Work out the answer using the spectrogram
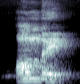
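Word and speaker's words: hombre: For example this is ओम्ब्रे, डू not pronounce H is silent, ओम्ब्रे, ओम्ब्रे, यस, ओम्ब्रे means man, मैन।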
